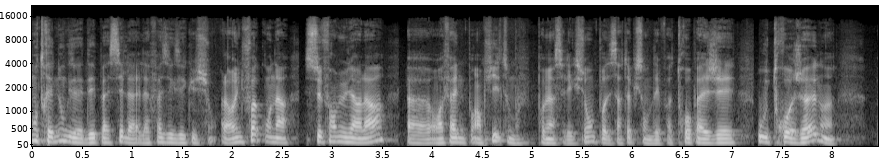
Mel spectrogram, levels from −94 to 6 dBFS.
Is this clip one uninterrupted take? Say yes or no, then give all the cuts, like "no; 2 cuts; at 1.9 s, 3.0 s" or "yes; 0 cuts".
no; 4 cuts; at 2.7 s, 3.7 s, 4.5 s, 7.2 s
